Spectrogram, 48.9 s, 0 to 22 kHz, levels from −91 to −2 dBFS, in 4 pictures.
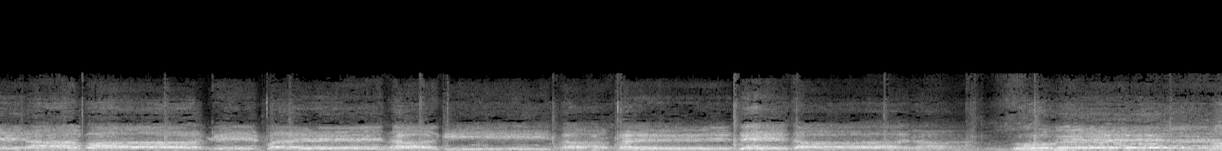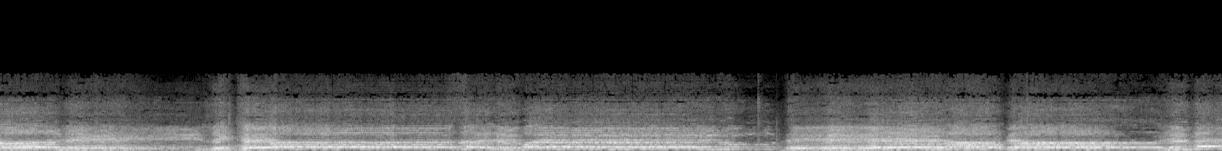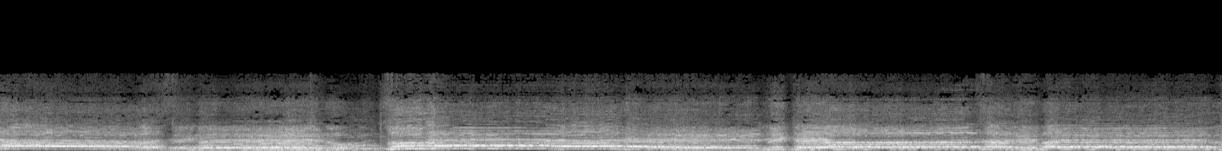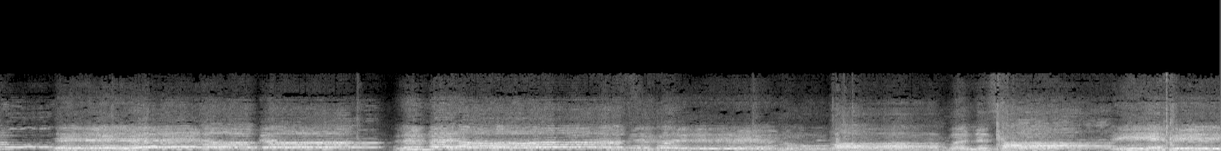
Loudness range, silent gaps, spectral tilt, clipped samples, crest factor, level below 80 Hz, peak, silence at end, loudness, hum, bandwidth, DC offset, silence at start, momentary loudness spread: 3 LU; none; -4.5 dB/octave; under 0.1%; 12 dB; -62 dBFS; -2 dBFS; 0 s; -16 LUFS; none; 11 kHz; under 0.1%; 0 s; 8 LU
